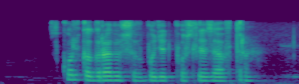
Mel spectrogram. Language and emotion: Russian, neutral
